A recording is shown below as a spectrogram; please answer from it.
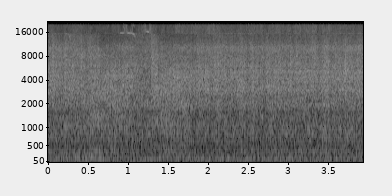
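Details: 903 cu in Hemi running super rich, before the camshaft was reground on correct angles: loud, ragged roar with an uneven lumpy beat, one bank fighting the other; wrong camshaft timing from a mis-ground cam.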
